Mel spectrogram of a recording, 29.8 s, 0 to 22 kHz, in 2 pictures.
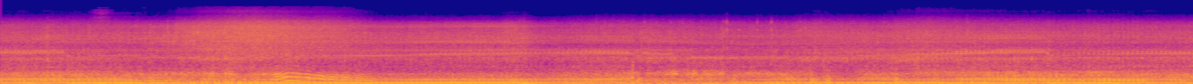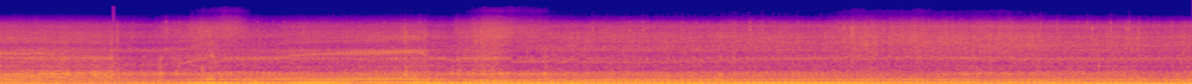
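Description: Honda Africa Twin's 998 cc parallel-twin engine running under way, its note rising several times and dropping back as the rider works the throttle. A few short noisy rushes pass over it.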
